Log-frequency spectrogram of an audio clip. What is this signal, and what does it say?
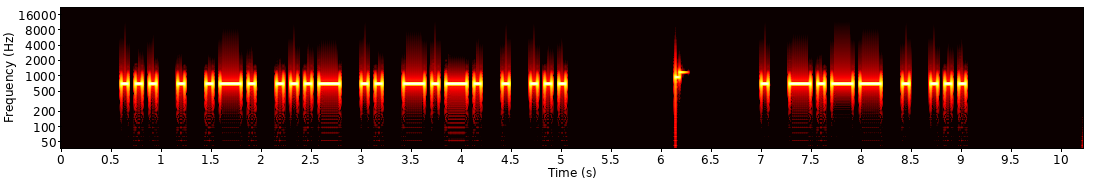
Morse code, heard as a keyed tone, about 17 wpm, 700 Hz. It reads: SERVICES EYES
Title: Sets of 5 Words - New Word Drill - 17wpm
